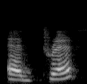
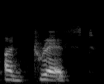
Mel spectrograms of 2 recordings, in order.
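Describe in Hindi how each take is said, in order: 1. Stress पहले syllable पर है। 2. स्ट्रेस दूसरे सिलेबल पर है। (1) "लाइक ए डबल डी पर" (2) "जैसे ड्रेस्ड पर था"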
